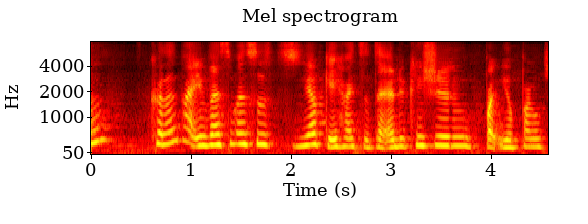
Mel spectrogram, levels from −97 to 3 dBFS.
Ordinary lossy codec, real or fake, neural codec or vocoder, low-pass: none; fake; codec, 16 kHz, about 1 kbps, DyCAST, with the encoder's durations; none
